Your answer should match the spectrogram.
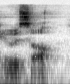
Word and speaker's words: Usul: In the movie, they call it. They say Usul.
